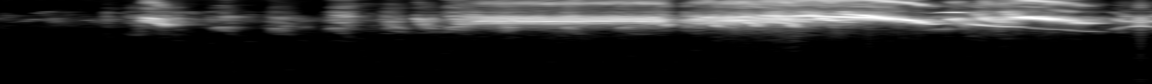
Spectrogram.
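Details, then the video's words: Sparrows start with scattered short chirps, then break into a loud, steady chattering chorus threaded with long, falling whistled notes. "Sparrow Chirping Sounds"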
